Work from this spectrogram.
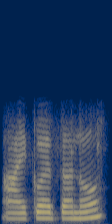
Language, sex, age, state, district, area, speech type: Goan Konkani, female, 30-45, Goa, Salcete, rural, conversation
